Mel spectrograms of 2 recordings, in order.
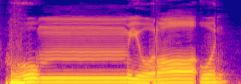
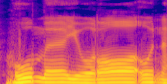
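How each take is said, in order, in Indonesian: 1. Bunyi m ditahan lebih lama. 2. Bunyi m dipantulkan dengan gema. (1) "bukan hum yuraun. Ini kurang tepat" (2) "Atau kita pantulkan"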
